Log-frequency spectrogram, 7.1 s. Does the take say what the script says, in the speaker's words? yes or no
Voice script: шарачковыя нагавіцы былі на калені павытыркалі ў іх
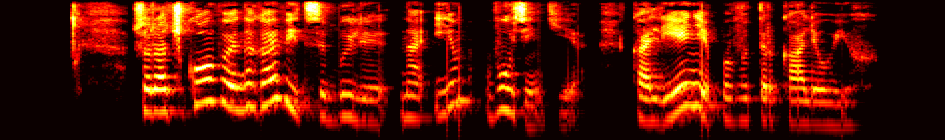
no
